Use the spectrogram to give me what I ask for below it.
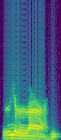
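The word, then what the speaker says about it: لله: Tapi kalau tidak ada alifnya berarti ini bacanya lillahi.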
